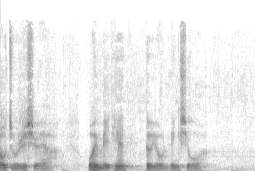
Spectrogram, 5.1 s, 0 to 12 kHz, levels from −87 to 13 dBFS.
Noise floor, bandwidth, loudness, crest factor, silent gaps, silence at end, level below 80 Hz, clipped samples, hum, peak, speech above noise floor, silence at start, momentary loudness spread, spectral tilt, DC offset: -62 dBFS; 11 kHz; -35 LUFS; 20 dB; none; 0.95 s; -72 dBFS; under 0.1%; none; -16 dBFS; 27 dB; 0 s; 17 LU; -5 dB/octave; under 0.1%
